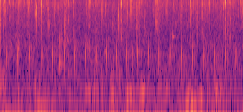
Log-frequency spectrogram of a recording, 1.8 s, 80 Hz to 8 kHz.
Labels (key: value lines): label: biophony, rattle
recorder: SoundTrap 500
